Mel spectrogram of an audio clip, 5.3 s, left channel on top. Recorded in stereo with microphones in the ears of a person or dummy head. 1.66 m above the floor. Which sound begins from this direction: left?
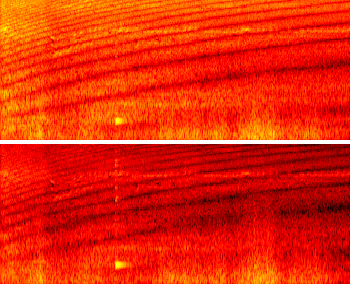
A drone, at 0.0 s.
